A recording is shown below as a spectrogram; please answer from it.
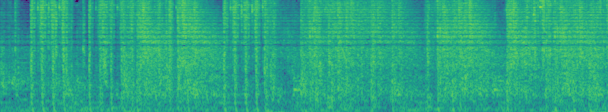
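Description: Gunfire in a film battle scene: a dense, rapid fusillade of rifle shots fired in quick succession, with no let-up.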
